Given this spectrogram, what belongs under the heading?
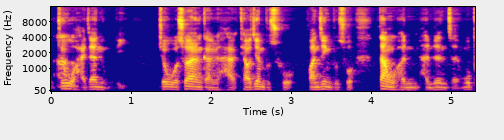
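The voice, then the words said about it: Sincere, gentle soft voice. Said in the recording (Chinese): “我会用一个很诚恳、很温柔的声音说”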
